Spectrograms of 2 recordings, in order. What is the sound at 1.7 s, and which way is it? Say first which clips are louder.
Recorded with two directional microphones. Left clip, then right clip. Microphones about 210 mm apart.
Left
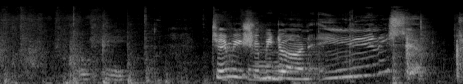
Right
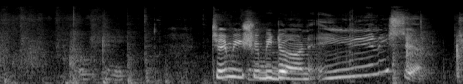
A woman's voice: right 2 dB; 30° right (ahead or behind).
